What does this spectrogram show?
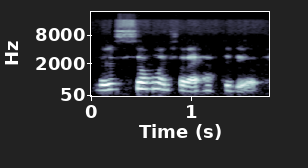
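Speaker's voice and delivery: ordinary talk, nothing marked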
